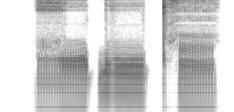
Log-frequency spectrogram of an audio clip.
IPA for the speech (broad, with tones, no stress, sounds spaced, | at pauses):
ɣ o˨˦ ɓ uː˦ pʰ ã˨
